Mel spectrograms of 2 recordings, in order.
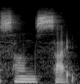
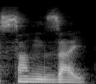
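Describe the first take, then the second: First: The 's' of 'sai' stays a voiceless 's'. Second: The 's' of 'sai' is voiced like 'z'. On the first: The speaker calls it right. "c'est bien sansai" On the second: The speaker calls it wrong. "pas sanzai"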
